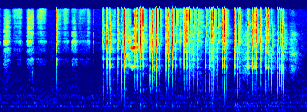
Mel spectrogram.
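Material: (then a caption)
Painted wood. Fingernails trace and scratch along the letters of a solid painted wooden plank sign reading "If MaMa ain't happy." Faint, soft rubbing opens the clip, then turns into a quick run of sharp, bright, raspy scratching strokes from about two seconds on. The scratching fades back to quiet just before the end.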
